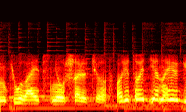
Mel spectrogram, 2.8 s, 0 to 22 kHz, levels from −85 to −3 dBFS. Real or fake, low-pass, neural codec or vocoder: real; 10.8 kHz; none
